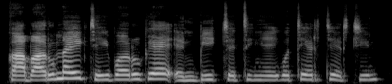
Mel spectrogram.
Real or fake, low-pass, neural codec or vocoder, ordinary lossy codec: fake; none; codec, 44.1 kHz, 3.4 kbps, Pupu-Codec; none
